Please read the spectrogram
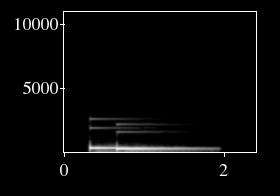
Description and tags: Alert indicating a programme could not be carried out.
